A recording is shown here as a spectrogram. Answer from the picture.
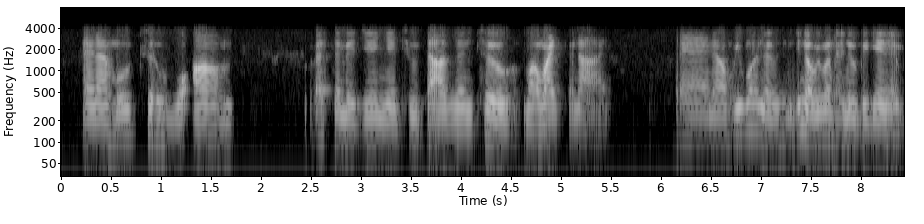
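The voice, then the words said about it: New York accent. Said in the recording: “I'm originally from New York City, guys. If you can't hear the accent, I'm from New York.”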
